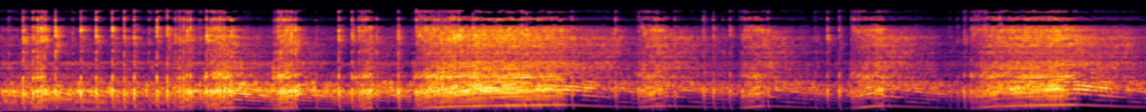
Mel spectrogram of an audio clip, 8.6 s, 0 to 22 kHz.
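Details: Old Homelite Super 2 chainsaw, just rebuilt with a carburetor kit: fires readily and revs up and down in quick even blips, picking up cleanly each time and dropping back to idle: normal running.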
